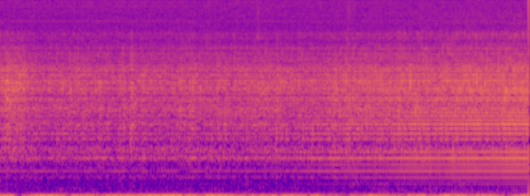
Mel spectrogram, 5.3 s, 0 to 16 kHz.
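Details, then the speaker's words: 1946 Zenith 4K035 farm tube radio, recapped, on battery eliminator, tuned lower on the band: steady low hum with hiss and faint whistling tones; noisy reception, cause not identified. "course, there's a lot of noise."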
